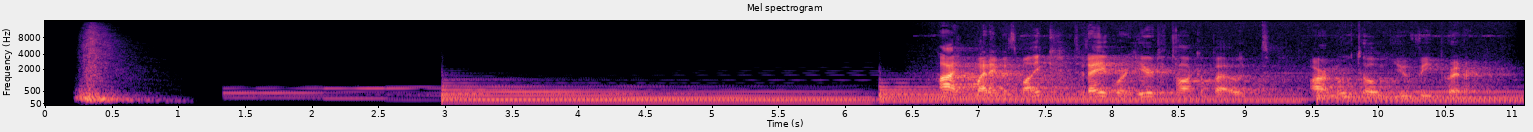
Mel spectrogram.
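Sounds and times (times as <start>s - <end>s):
soft keyboard chords music: 1.3s - 11.0s.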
